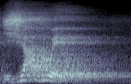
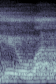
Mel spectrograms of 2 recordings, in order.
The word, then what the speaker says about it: Yahweh: Yahweh, que es la pronunciación más que dicen los judíos, que es la más adecuada del nombre en hebreo. Ya sabemos que Jehová no es, pero como nosotros hemos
